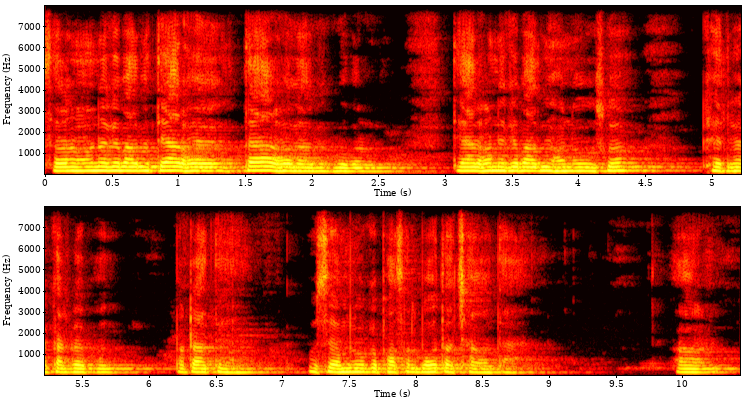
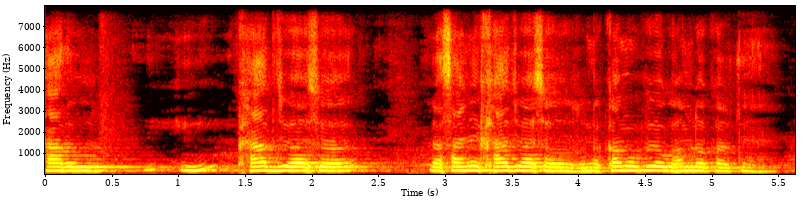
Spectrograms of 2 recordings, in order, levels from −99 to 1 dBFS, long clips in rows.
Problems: none marked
